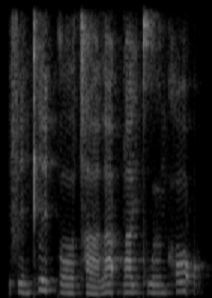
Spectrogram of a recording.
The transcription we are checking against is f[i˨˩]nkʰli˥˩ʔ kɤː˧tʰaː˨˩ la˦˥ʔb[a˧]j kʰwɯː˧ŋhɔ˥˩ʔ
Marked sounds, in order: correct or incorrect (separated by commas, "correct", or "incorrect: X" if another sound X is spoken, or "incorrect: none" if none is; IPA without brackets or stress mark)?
incorrect: i˩˦, incorrect: a˦˥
